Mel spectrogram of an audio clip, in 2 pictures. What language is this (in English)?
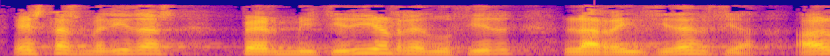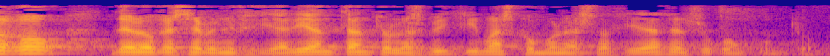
Spanish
